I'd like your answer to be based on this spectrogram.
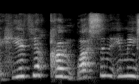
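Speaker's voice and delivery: high, loud telling-off; confrontational. Retold or imitated. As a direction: re-enact pulling him up sharply. Acted quarrel, telling him off.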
